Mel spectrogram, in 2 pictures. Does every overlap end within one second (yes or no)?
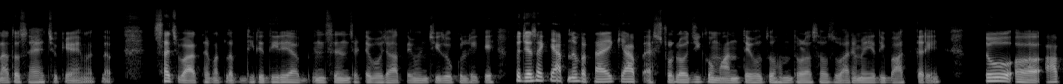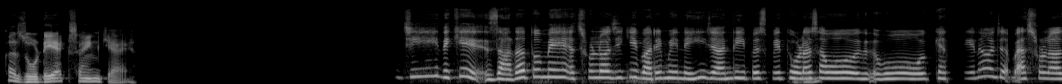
yes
